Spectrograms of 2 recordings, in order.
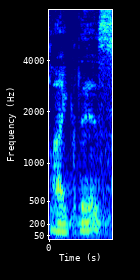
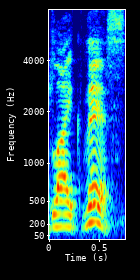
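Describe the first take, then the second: First: It is said quietly and softly. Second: It is said loudly and strongly. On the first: "sometimes are they soft like this" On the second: "sometimes are they loud like this"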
